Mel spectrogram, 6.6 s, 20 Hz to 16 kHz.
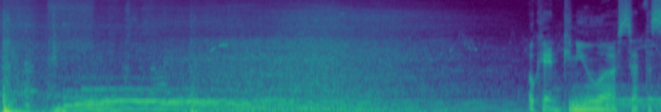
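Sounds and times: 
bus doors thudding and hissing at a stop: 0.0 - 5.3
bus engine idling: 0.0 - 6.6
speech: 0.6 - 1.0, 5.3 - 6.6.

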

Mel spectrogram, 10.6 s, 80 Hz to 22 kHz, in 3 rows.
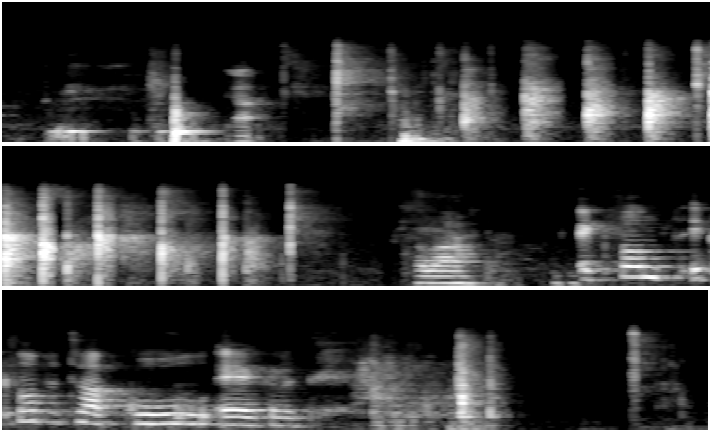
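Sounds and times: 
sharp rhythmic hand clapping: 1.4 - 5.3
speech: 5.7 - 9.3.

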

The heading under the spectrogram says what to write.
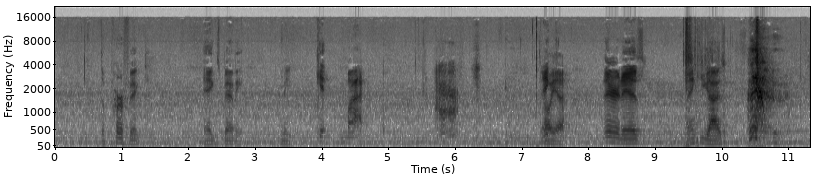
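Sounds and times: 
speech: 0.8 - 1.5, 2.2 - 4.8, 7.3 - 11.0
person sneezing: 10.4 - 11.1.

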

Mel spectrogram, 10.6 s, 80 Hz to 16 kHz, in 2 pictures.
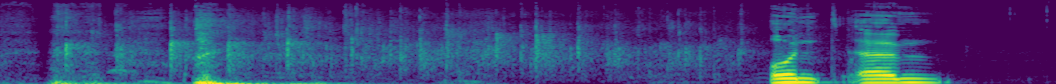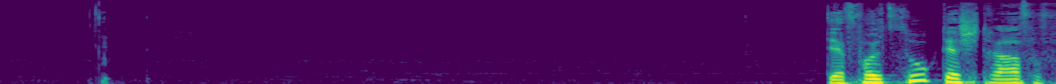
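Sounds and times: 
crowd clapping: 0.0 - 4.2
speech: 3.8 - 4.8, 9.4 - 10.5.

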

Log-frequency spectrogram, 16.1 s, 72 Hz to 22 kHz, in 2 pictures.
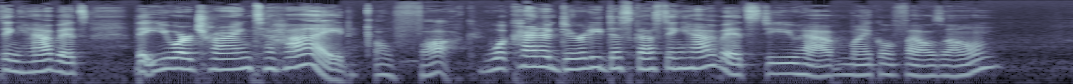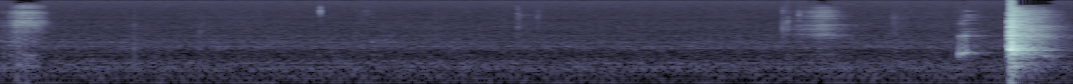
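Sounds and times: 
speech: 0.0 - 7.6
person sneezing: 15.2 - 16.0.

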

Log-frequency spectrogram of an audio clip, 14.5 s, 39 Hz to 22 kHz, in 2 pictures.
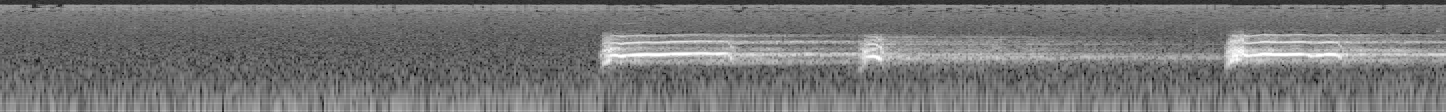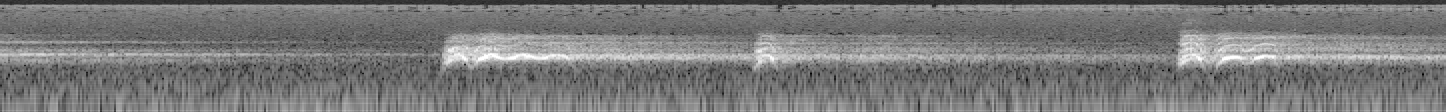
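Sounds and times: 
lone coyote howling at night in meadows on a high dry plateau: 3.0 - 8.4, 9.4 - 12.0, 13.1 - 14.4.

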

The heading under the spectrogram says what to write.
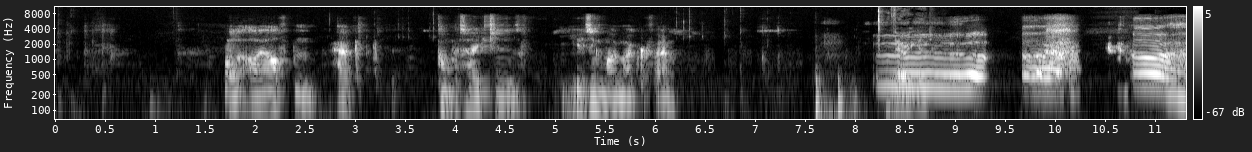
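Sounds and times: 
speech: 1.7 - 3.2, 3.8 - 6.4, 8.2 - 10.2
person yawning: 8.2 - 11.3.

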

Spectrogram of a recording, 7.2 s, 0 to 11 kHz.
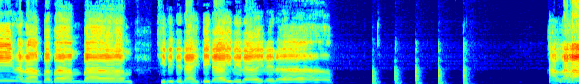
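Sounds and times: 
speech: 0.1 - 4.8, 6.9 - 7.2
knocking on a door: 4.6 - 6.0.

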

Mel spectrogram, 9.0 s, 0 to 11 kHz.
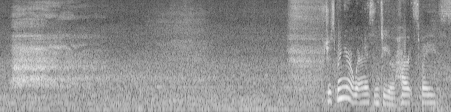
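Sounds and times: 
deep breath inhale and exhale: 0.2 - 6.6
speech: 6.5 - 8.9.

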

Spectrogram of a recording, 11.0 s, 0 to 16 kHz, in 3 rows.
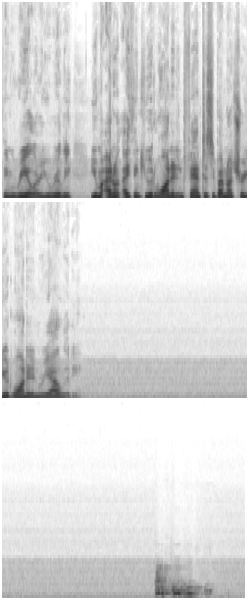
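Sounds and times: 
speech: 0.0 - 4.9
female dog barking: 9.6 - 10.6.

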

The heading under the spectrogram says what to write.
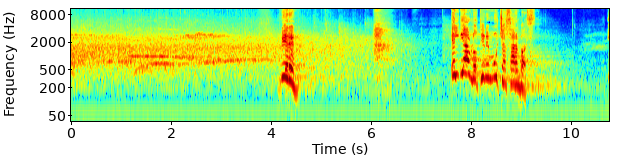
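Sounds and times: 
audience applauding: 0.0 - 7.0
speech: 4.2 - 4.6, 8.0 - 9.4.

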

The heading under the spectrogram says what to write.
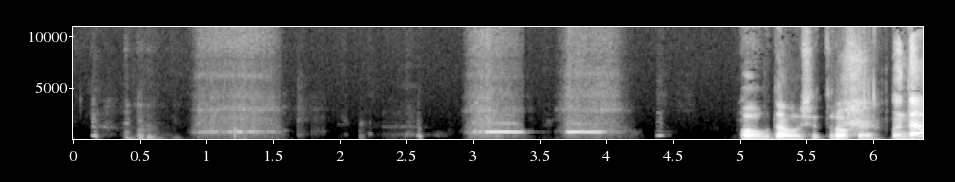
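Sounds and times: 
person imitating tawny owl hoots by blowing through cupped hands: 3.0 - 4.1
speech: 5.0 - 6.3.

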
